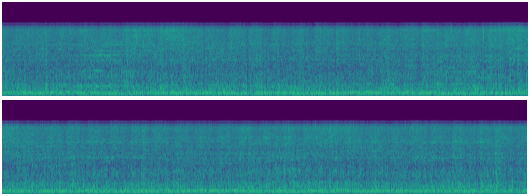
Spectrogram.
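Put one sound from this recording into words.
A film soundtrack plays loudly through loudspeakers.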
